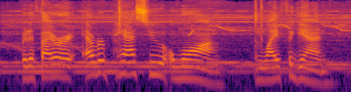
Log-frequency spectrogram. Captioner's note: soundbite of tv show, "survivor"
